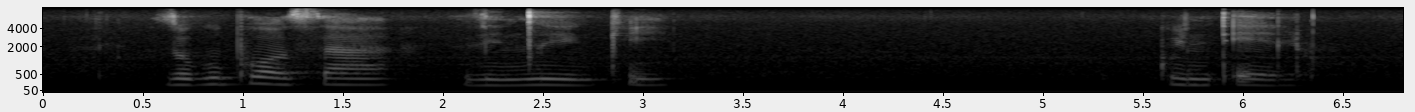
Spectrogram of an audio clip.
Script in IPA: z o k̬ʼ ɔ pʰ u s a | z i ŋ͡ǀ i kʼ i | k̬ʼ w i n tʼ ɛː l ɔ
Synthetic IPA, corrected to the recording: z o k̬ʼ u pʰ ɔ s a | z i ŋ͡ǀ i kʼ i | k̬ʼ w i n tʼ ɛː l ɔ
